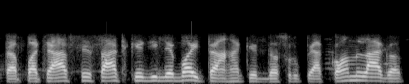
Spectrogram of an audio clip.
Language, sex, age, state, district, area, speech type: Maithili, male, 30-45, Bihar, Muzaffarpur, rural, conversation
